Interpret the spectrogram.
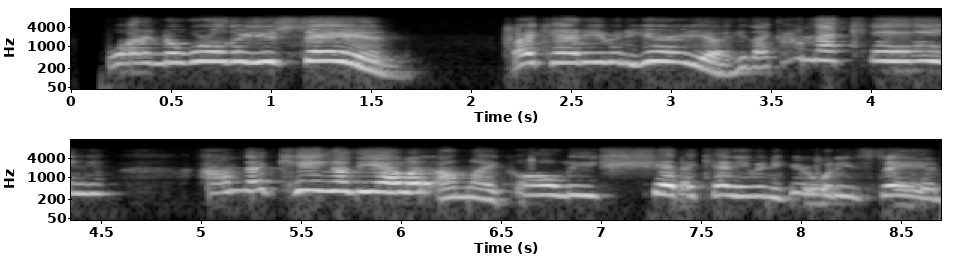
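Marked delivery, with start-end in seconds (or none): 3.6-6.2 mock child screaming very loudly, high-pitched. Speaker retells a kid shouting words he could barely hear; imitating a kid screaming. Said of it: "he's screaming at the top of his lungs".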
